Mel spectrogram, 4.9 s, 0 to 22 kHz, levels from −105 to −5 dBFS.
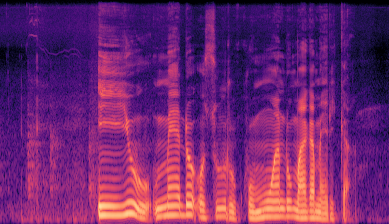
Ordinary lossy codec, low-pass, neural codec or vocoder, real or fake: none; none; none; real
